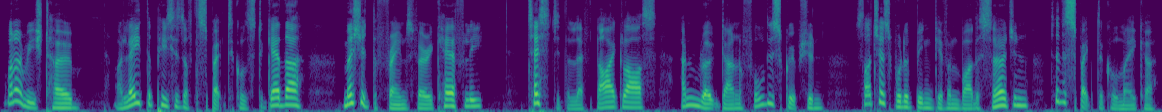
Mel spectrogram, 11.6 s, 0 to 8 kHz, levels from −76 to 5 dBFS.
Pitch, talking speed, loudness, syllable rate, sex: 145 Hz, 210 wpm, -22 LUFS, 6.4 syllables/s, male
